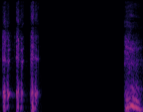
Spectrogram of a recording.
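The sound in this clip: A voice imitates a night-time cough with three quick, harsh bursts in a row. A pause of silence follows, then speech begins again.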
